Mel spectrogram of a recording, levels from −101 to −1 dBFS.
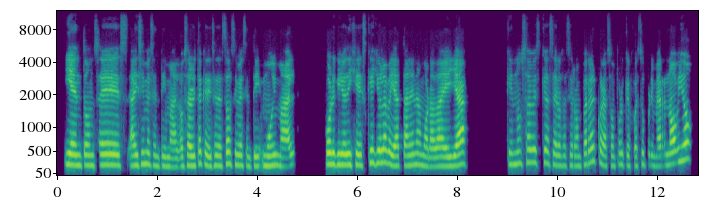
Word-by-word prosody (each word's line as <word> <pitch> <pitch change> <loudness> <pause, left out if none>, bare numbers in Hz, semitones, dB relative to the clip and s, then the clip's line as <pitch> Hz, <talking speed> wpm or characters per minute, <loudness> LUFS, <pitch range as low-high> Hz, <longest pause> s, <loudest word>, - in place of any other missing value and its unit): Y 235 -1 +4
entonces 215 0 +2
ahí 205 +1 +2
sí 240 +3 -3
me 240 -1 -1
sentí 200 -2 -6
mal. 175 -2 -4
O 190 - -2
sea, 205 +1 +2
ahorita 200 +4 +2
que 230 - -2
dices 205 +1 -1
eso, 205 +5 0
sí 220 +1 -4
me 210 -1 0
sentí 195 0 -5
muy 205 +1 0
mal 195 +3 0 0.6
porque 230 -1 +4
yo 220 0 +5
dije: 220 0 +2
"Es 205 - -7
que 260 -1 0
yo 260 +1 +3
la 265 0 +4
veía 205 -5 +2
tan 205 0 -1
enamorada 195 -4 0
a 195 - +3
ella 205 +5 +4 0.8
que 230 -1 -5
no 245 +2 -4
sabes 270 +1 -2
qué 265 - -3
hacer". 220 -3 -4
O 205 - -4
sea, 200 0 -10
si 210 +2 -10
romperle 205 +6 -3
el 290 - -2
corazón 205 -5 -4
porque 215 -2 -7
fue 195 0 -8
su 230 +1 -7
primer 205 0 -5
novio 285 +9 +2
215 Hz, 215 wpm, -20 LUFS, 200-235 Hz, 0.8 s, yo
